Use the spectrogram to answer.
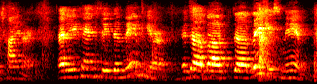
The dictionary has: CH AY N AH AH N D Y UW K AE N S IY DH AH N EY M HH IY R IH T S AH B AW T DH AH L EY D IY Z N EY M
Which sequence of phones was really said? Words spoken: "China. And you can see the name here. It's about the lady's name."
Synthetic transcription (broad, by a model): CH AY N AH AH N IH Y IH K AE N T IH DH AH N EY M HH IY R IH T S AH B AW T DH AH L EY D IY S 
